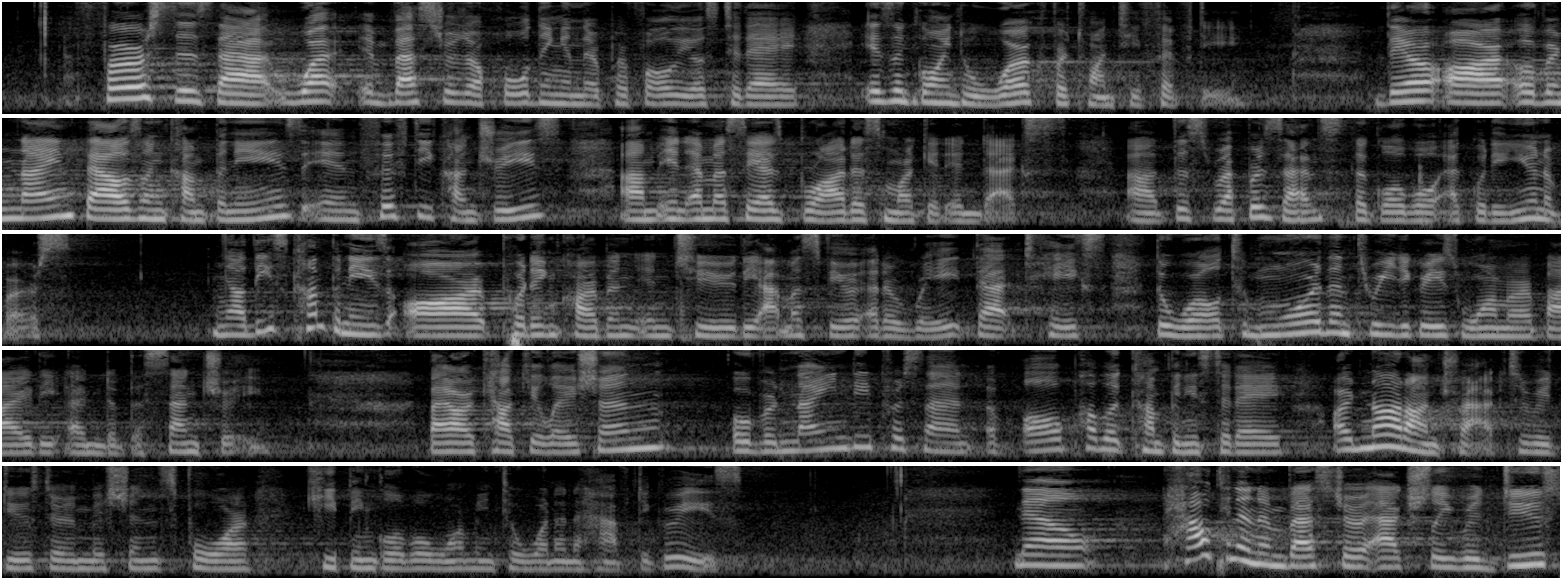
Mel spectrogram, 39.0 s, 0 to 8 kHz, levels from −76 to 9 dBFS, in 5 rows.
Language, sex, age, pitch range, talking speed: English, female, 30-49, 180-235 Hz, 155 wpm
